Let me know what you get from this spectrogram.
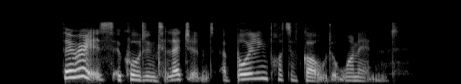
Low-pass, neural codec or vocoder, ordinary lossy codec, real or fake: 7.2 kHz; codec, 16 kHz, 2 kbps, X-Codec, HuBERT features, trained on general audio; none; fake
